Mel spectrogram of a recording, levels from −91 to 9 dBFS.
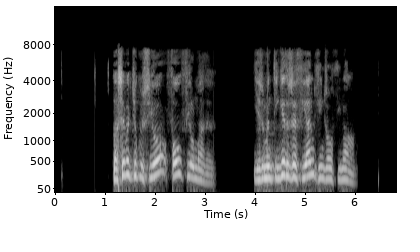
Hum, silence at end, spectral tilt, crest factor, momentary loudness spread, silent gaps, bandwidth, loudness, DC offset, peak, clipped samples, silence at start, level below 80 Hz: none; 0.85 s; -6 dB/octave; 16 dB; 11 LU; 3.28-3.95 s; 7.8 kHz; -16 LUFS; under 0.1%; -2 dBFS; under 0.1%; 1.15 s; -54 dBFS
